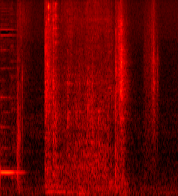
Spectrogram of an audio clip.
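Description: Elevator doors slide open with a soft rumble.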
